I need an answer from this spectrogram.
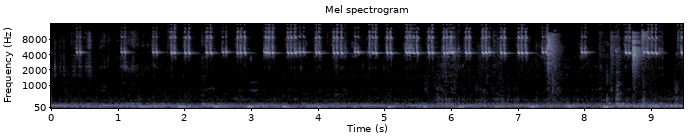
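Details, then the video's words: Recorded crickets giving a fast, regular run of high pulsed chirps, several per second, with a brief pause near the start and a faint low hum throughout. "Free Cricket Sounds for Re-Use or Relaxation"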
